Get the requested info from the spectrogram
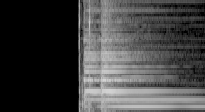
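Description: Subscribe-animation sound effects: a couple of quick mouse clicks a little before the middle, then at once a bright notification-bell ding that rings on and slowly fades.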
